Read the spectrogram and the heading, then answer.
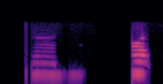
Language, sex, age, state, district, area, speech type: Manipuri, female, 60+, Manipur, Kangpokpi, urban, conversation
